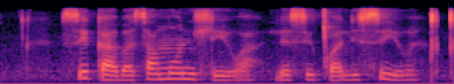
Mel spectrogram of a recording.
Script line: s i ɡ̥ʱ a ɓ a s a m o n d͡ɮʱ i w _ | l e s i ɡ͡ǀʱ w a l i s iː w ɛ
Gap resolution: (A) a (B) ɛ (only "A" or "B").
A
